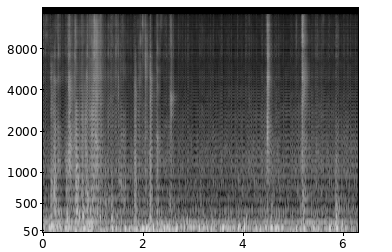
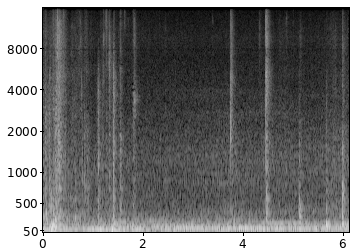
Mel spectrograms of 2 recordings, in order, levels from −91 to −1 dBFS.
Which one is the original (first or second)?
second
